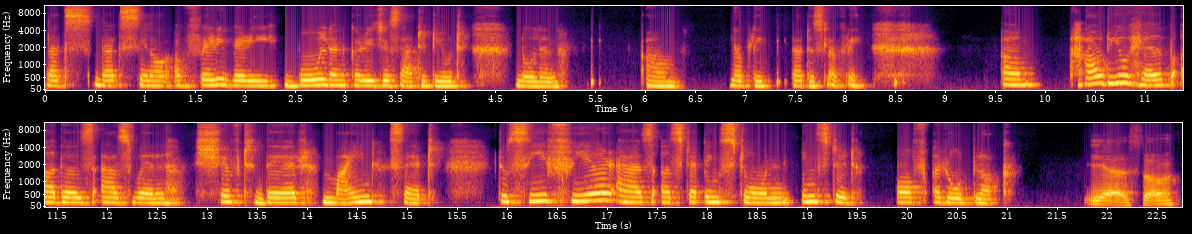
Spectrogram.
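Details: Adult woman speaking; normal speech.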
